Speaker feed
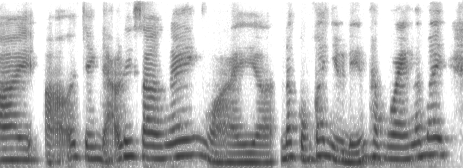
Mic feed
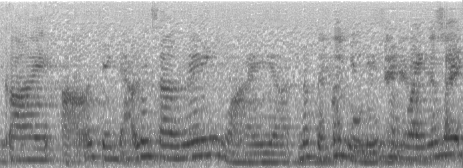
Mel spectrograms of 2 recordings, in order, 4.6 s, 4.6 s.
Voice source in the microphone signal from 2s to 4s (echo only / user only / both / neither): both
